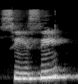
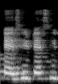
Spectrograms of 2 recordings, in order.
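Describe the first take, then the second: First: The t is silent; it begins with s. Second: The word begins with a pronounced t sound. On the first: The speaker calls it right. "टी silent है तो हम इसको पढ़ेंगे सी सी फ्लाई" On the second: The speaker calls it wrong. "इसको टेसी टेसी नहीं पढ़ेंगे"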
